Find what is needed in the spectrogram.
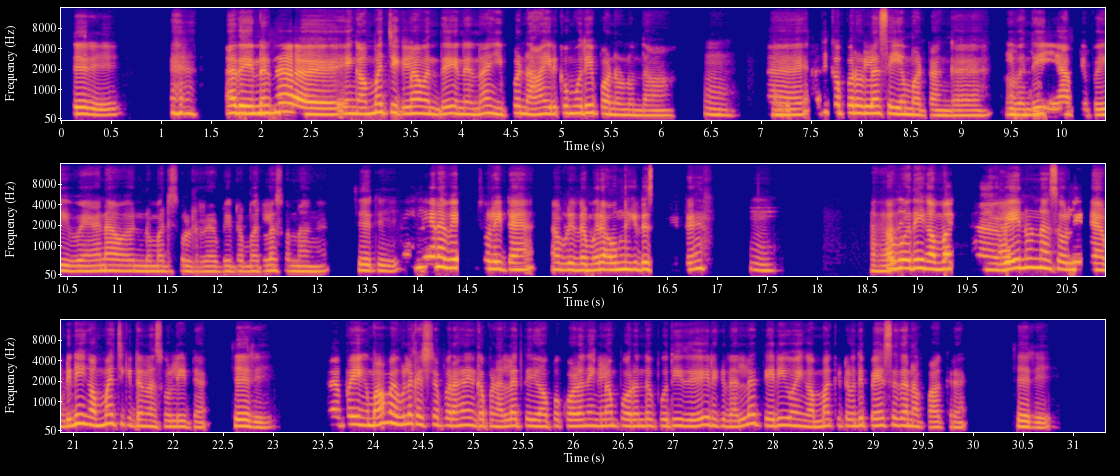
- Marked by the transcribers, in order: chuckle; distorted speech; tapping; static; background speech; unintelligible speech; laughing while speaking: "சொல்லிட்டேன்"; mechanical hum; unintelligible speech
- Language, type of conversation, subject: Tamil, podcast, உறவுகளில் கடினமான உண்மைகளை சொல்ல வேண்டிய நேரத்தில், இரக்கம் கலந்த அணுகுமுறையுடன் எப்படிப் பேச வேண்டும்?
